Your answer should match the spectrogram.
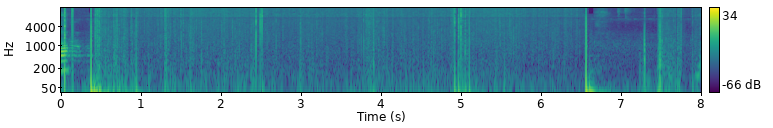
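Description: A handful of sharp clicks and knocks, loudest about half a second in and again near the end, with faint background noise between them.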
